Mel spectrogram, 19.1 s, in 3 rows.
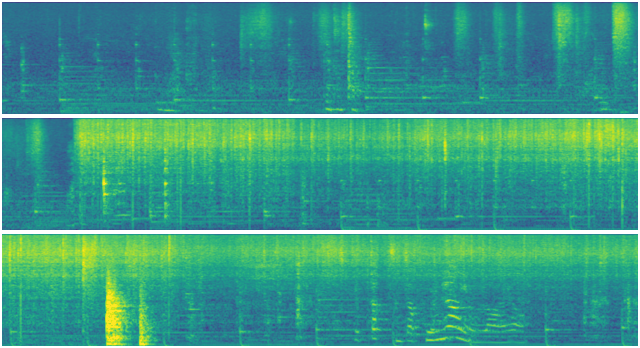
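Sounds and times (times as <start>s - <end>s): food sizzling in a frying pan: 7.1s - 19.0s
loud knocks: 13.8s - 14.4s.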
